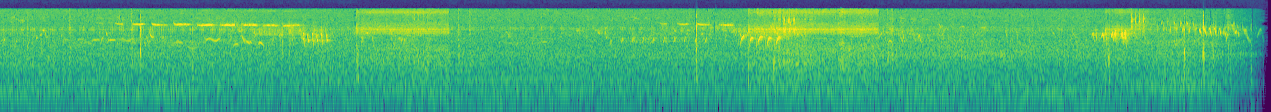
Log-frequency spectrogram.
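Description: Wild birds singing outdoors: repeated short chirps and trills from several birds over a steady background hiss, with the sound cutting off abruptly near the end.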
